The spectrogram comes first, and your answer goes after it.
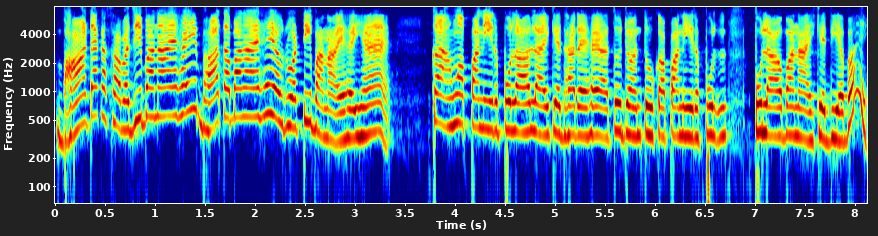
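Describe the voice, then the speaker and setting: She speaks in a cartoonish character voice with an extremely high pitch. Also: moderate pace. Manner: complaining, argumentative.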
